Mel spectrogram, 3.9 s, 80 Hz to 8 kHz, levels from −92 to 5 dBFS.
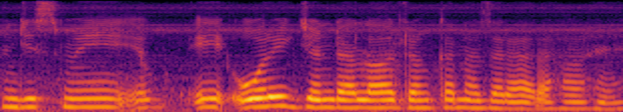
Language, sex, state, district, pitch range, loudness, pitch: Hindi, female, Uttar Pradesh, Lalitpur, 195-220 Hz, -17 LUFS, 205 Hz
